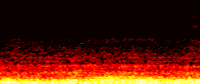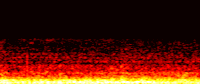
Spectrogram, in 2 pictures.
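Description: Keihan electric train running, heard from inside the carriage: a steady low rumble of wheels on the track and the running gear.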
